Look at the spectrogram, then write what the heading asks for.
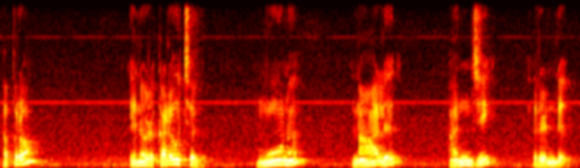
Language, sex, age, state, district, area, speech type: Tamil, male, 45-60, Tamil Nadu, Thanjavur, rural, spontaneous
